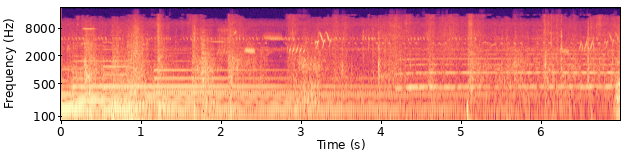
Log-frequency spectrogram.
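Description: Horse in the video game Red Dead Online, with hoof clip-clop and a brief whinny heard among game music and ambient tones, moderately loud throughout.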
